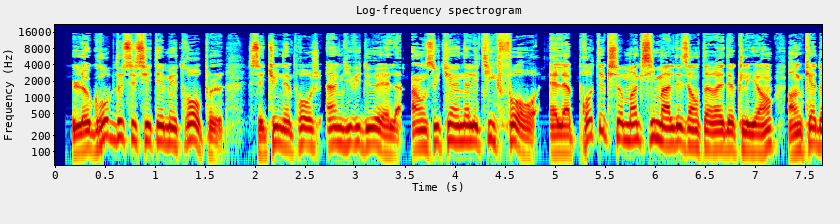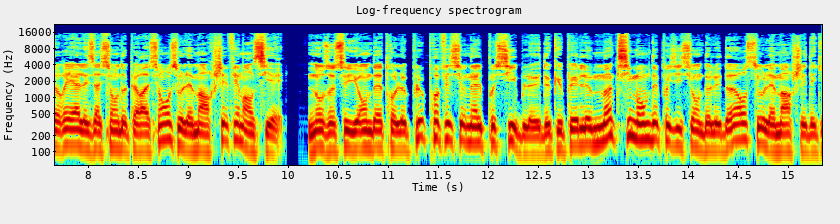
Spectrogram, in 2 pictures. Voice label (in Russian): Озвучка французский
